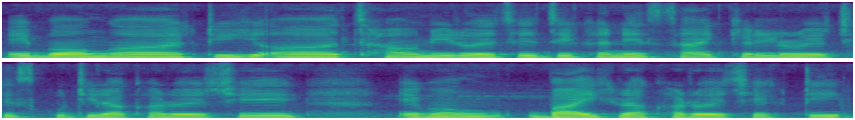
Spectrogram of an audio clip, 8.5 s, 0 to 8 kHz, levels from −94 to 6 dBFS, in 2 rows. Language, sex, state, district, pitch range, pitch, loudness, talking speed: Bengali, female, West Bengal, Malda, 195-205 Hz, 200 Hz, -16 LUFS, 125 wpm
